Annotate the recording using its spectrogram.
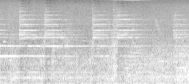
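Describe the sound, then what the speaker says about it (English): A train rolls along with rhythmic clattering and steady rumble, bursts of high squeal and hiss recurring over a busy, loud background. "Time to hop on the train."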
